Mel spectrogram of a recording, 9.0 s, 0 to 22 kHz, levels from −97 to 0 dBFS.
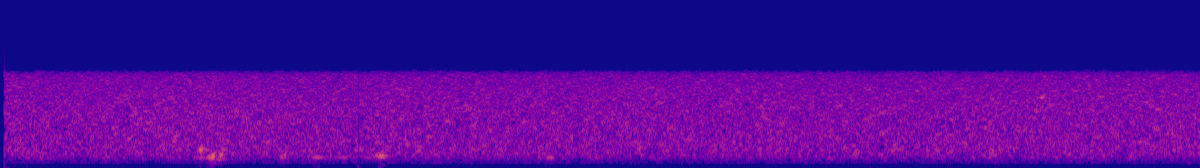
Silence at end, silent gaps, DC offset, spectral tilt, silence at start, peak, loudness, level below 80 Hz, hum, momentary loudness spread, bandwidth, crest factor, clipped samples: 0 s; none; under 0.1%; 0.5 dB/octave; 0 s; -34 dBFS; -53 LUFS; under -90 dBFS; none; 2 LU; 7.2 kHz; 20 dB; under 0.1%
